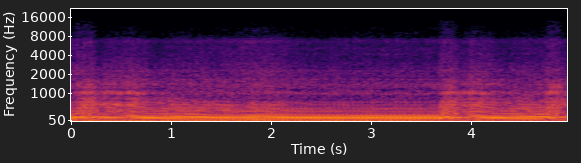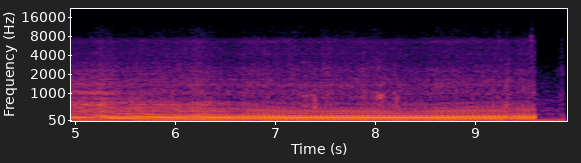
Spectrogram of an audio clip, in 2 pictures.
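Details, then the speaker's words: Carbureted motorcycle before the fix: engine holds high revs for several seconds and is slow to return after a rev, because the carburetor idle adjustment screw was misadjusted. High idle from misadjusted idle screw. "See how it's like revving really high and like listen to how long it takes it for it to come back down."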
